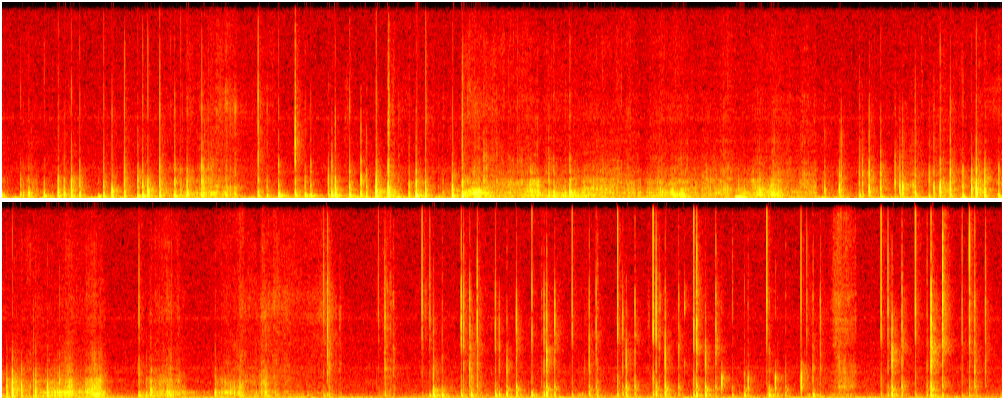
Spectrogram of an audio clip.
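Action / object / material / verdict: tap / leather cowboy boot / leather / none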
